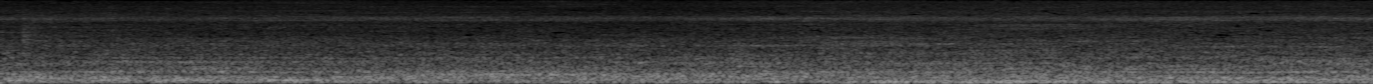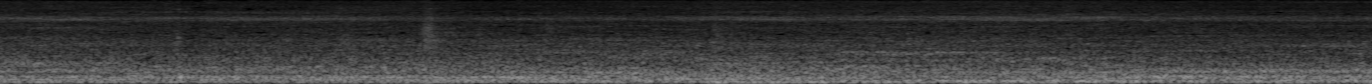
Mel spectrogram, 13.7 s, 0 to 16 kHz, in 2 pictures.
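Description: Steady cabin noise of a Boeing 737 MAX 8 airliner in flight: an even rush of airflow and engine noise, heard from inside the cabin.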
